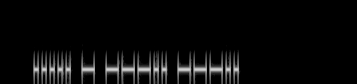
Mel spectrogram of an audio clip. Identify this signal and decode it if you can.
Morse code, heard as a keyed tone, about 30 wpm, 700 Hz. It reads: 5T88
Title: Common Cut Numbers - 4-Digit 30wpm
